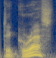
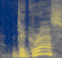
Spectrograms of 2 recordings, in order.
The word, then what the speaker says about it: digress: If she hadn't digressed so much, her lecture would have been more interesting. Digress may also be pronounced digress.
